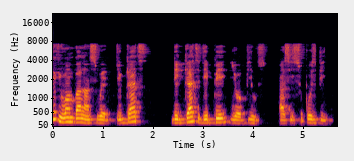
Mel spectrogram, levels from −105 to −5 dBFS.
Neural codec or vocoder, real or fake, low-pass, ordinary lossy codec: codec, 16 kHz, 16 kbps, FreqCodec, larger model; fake; 7.2 kHz; none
